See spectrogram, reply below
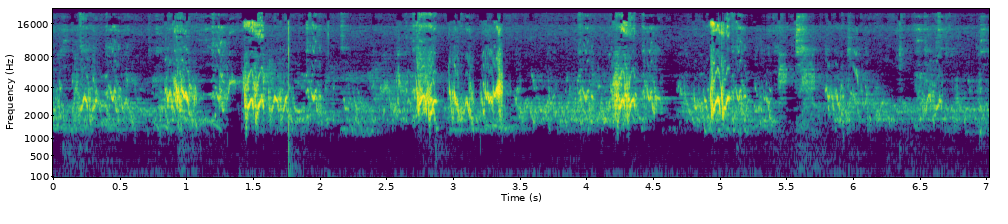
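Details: Happy budgerigar chirping in loud, bright bursts of scratchy warble roughly every second, with quieter chatter between them.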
